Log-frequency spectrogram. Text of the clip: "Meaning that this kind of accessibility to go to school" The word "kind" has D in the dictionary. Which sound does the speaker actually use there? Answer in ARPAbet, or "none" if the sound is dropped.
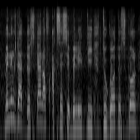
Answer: none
